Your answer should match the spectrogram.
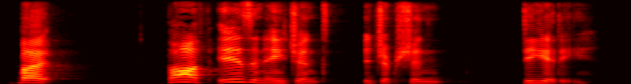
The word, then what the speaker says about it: Thoth: Thoth.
